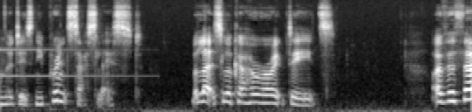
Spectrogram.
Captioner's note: sound effect: Ding, ding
